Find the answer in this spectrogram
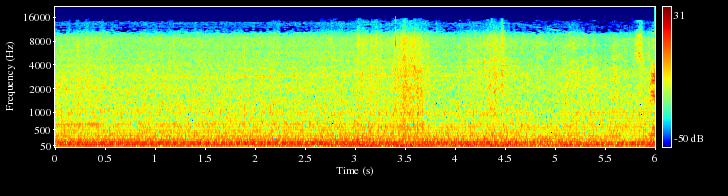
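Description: Semi truck's diesel engine and tyres droning steadily inside the cab while cruising on the highway.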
